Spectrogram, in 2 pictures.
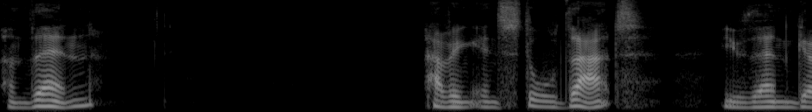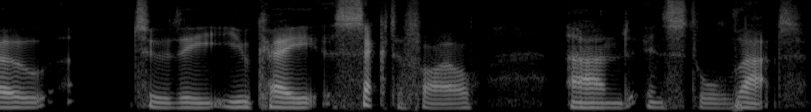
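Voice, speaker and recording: A man narrating a step-by-step software tutorial in a deliberate, instructional way, often pausing mid-sentence. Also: mid-range voice, no echo. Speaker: tutorial presenter.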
